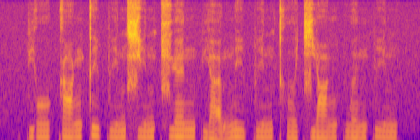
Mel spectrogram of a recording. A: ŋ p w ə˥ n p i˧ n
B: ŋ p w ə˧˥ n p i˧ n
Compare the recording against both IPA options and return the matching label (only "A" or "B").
B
